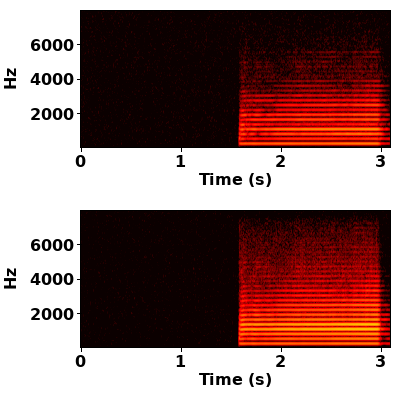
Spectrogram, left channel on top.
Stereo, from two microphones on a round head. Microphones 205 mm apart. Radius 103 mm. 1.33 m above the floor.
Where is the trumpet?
50° right (ahead or behind), 0.7 m.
